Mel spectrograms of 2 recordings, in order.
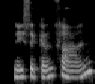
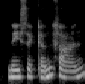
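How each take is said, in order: First: 你食緊飯 repeated, the pitch lifting clearly on the final 飯; rising question tune. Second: 你食緊飯 with the pitch rising on 飯 at the end; rising question tune. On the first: Teacher repeating the Cantonese example: 你食緊飯 rising on 飯. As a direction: ask 你食緊飯 again with a clear climb on 飯. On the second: Teacher demonstrating a Cantonese question: 你食緊飯 rising on 飯. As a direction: ask 你食緊飯 letting the voice climb on the last word. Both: Shown as a demonstration. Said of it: "noted the rising intonation towards the end".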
